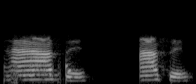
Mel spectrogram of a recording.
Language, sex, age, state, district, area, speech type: Bengali, female, 45-60, West Bengal, Darjeeling, rural, conversation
